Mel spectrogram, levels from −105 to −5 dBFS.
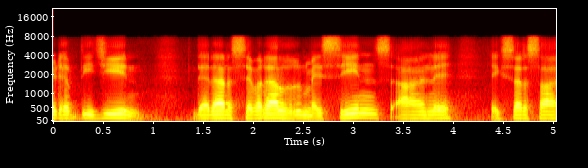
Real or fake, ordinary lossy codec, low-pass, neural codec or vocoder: fake; none; none; codec, 16 kHz, about 1 kbps, DyCAST, with the encoder's durations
